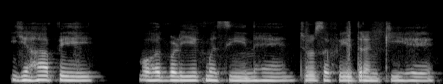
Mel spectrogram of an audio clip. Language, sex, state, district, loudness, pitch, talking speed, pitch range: Hindi, female, Uttar Pradesh, Lalitpur, -17 LUFS, 185 Hz, 160 wpm, 180-190 Hz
